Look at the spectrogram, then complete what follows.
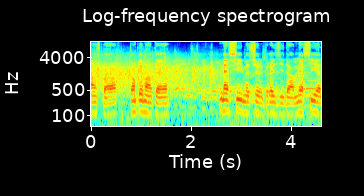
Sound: applause

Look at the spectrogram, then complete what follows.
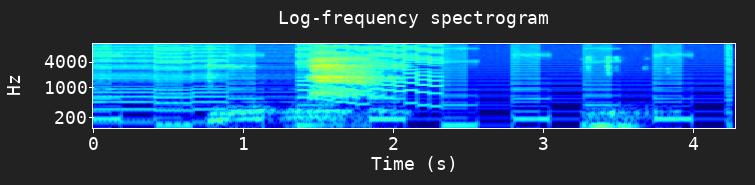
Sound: sighs

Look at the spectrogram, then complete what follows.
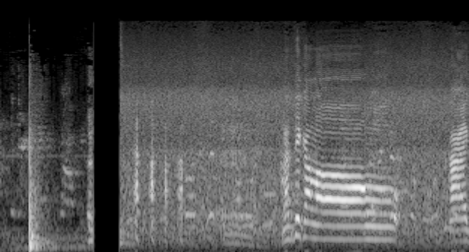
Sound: laughter

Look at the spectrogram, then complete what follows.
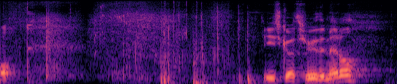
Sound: heavy sliding sounds

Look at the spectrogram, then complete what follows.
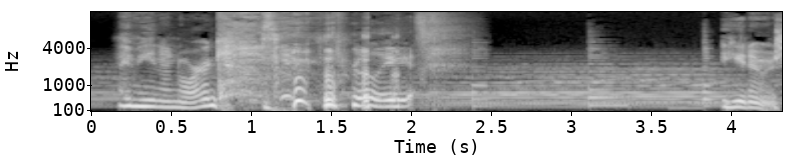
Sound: both laugh

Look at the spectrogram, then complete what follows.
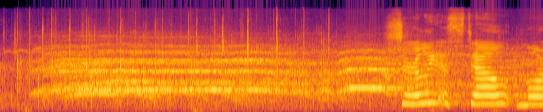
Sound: audience applauding

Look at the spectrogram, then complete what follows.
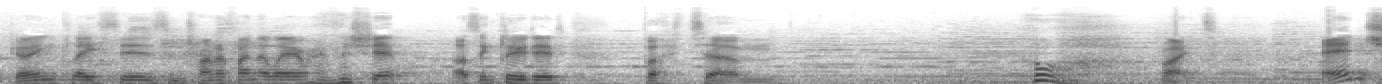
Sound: exhales

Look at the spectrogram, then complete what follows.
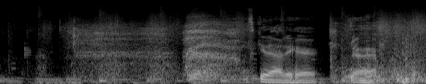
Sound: sighs

